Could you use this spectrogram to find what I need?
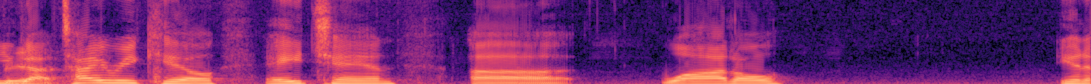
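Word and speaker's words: Achane: A-Chain? Is that how you say it? – Yeah.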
